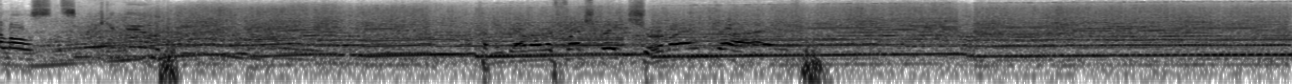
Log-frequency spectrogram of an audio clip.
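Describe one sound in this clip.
A racing car engine roars, rising in pitch and dropping sharply with each gear change.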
